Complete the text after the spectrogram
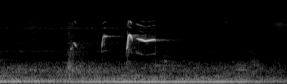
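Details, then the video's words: Brief phrase from a golden-coloured kutilang emas bulbul used as lure song: two quick chirps, then a clear ringing whistle that slides downward, against a steady low hum. "Kicau Burung Kutilang Emas Gacor full isian suara pikat"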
